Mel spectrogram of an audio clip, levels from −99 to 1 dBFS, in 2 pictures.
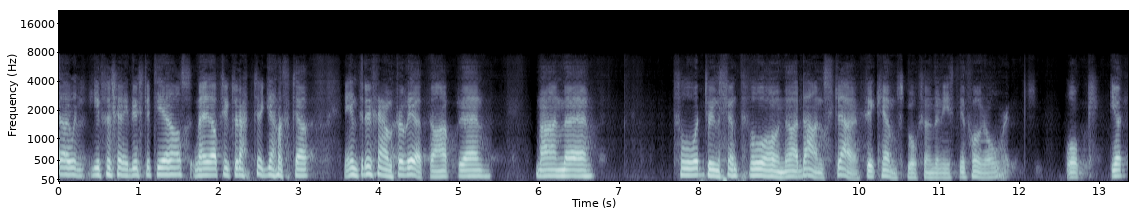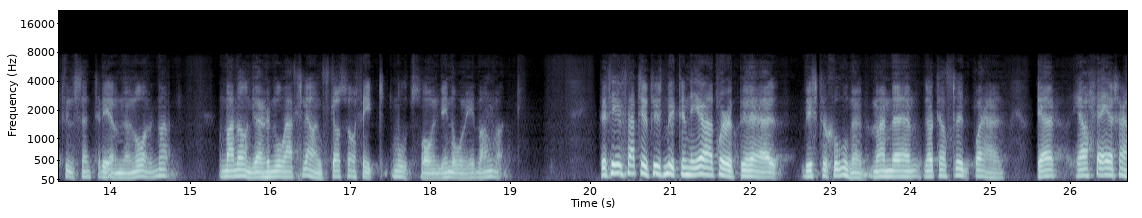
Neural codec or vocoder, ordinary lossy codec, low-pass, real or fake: codec, 16 kHz, 0.5 kbps, FreqCodec, larger model; none; none; fake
